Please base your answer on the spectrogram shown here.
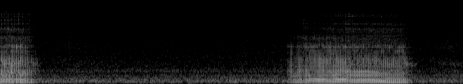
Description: My grandpa snoring at 2 am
